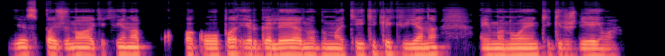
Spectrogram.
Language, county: Lithuanian, Kaunas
